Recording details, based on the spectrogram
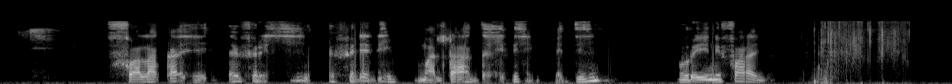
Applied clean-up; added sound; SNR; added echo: neural diffusion model UNIVERSE++.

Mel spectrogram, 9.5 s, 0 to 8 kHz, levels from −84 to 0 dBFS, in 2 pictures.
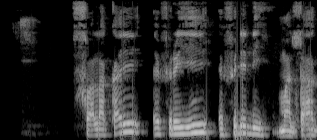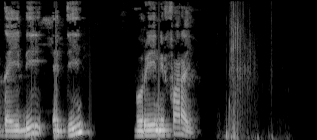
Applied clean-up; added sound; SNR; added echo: neural mask model RNNoise.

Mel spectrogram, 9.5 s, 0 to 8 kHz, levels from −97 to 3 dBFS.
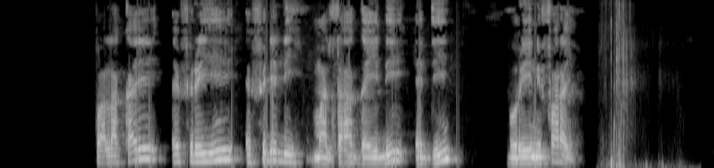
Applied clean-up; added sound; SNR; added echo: neural mask model DeepFilterNet 3.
